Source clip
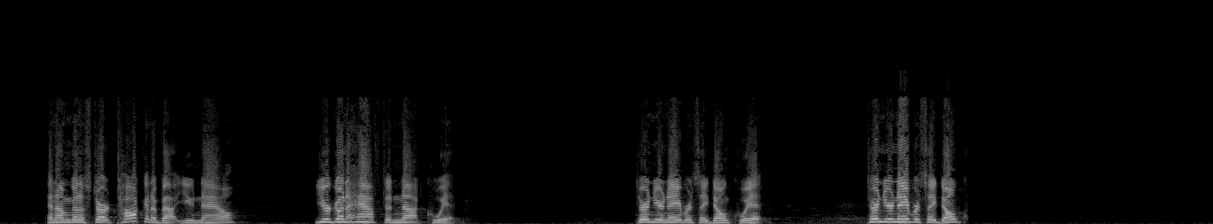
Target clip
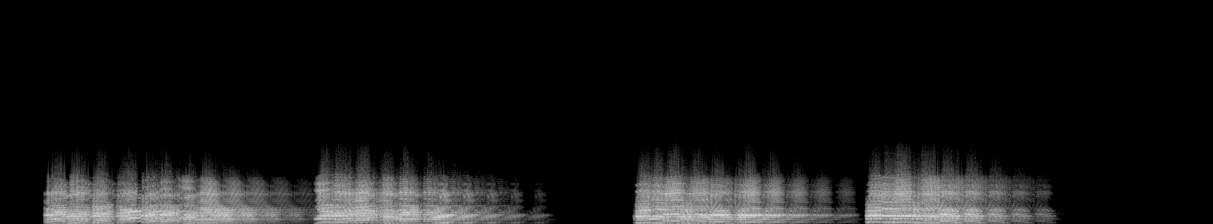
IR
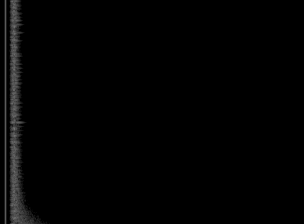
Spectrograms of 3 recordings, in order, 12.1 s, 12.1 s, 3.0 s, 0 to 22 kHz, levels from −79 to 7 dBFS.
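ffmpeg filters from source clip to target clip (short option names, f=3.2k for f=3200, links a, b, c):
-af "afftfilt=real='re':imag='-im':win_size=4096:overlap=0.75,bandreject=f=50:t=h:w=6,bandreject=f=100:t=h:w=6,bandreject=f=150:t=h:w=6,bandreject=f=200:t=h:w=6,bandreject=f=250:t=h:w=6,afftdn=nr=34:nf=-43,agate=range=-33dB:threshold=-46dB:ratio=3:detection=peak,acontrast=51,aeval=exprs='val(0)*sin(2*PI*320*n/s)':c=same,aresample=16000,asoftclip=type=hard:threshold=-22.5dB,aresample=44100,highpass=f=160:w=0.5412,highpass=f=160:w=1.3066,equalizer=f=160:t=q:w=4:g=-4,equalizer=f=250:t=q:w=4:g=-9,equalizer=f=920:t=q:w=4:g=9,equalizer=f=1.4k:t=q:w=4:g=5,equalizer=f=2.1k:t=q:w=4:g=-8,equalizer=f=3k:t=q:w=4:g=9,lowpass=f=3.8k:w=0.5412,lowpass=f=3.8k:w=1.3066,aecho=1:1:238|476|714|952:0.316|0.123|0.0481|0.0188,alimiter=level_in=20dB:limit=-1dB:release=50:level=0:latency=1,volume=-1dB"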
